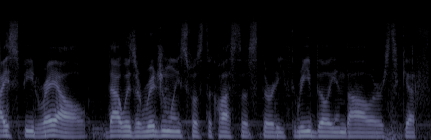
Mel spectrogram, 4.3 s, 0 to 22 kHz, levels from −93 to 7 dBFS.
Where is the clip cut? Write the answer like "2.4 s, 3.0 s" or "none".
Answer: 1.0 s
